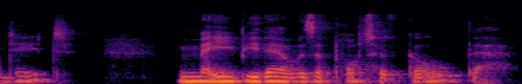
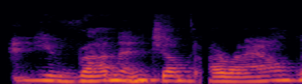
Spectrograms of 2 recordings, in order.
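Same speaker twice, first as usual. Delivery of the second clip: ordinary delivery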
